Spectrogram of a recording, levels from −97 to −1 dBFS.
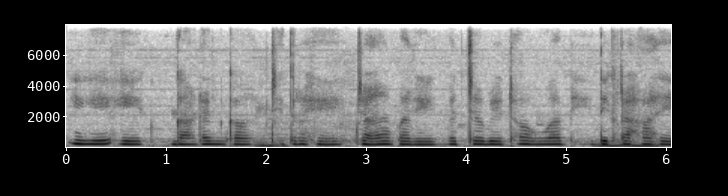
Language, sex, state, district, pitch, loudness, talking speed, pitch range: Hindi, female, Madhya Pradesh, Bhopal, 205 Hz, -18 LUFS, 160 wpm, 195-210 Hz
